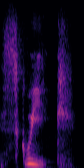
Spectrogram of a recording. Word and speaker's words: Squeak: right let's go to this long e sound for his name squee squeak squeak there you go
